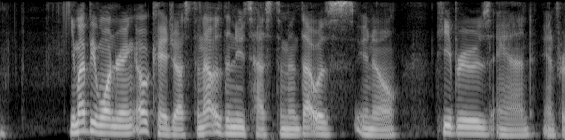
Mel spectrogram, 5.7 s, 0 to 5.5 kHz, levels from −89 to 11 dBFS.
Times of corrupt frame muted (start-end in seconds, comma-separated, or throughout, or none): none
